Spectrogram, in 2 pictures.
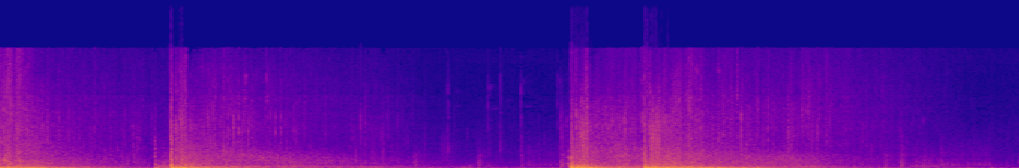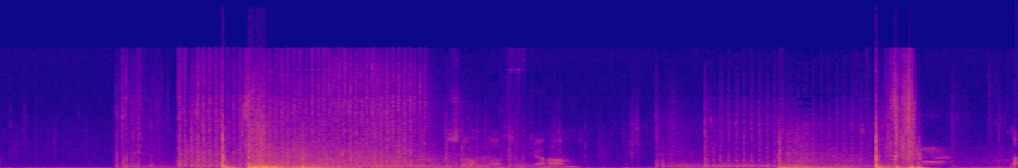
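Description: Loud gunshots and explosions boom and echo off walls.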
